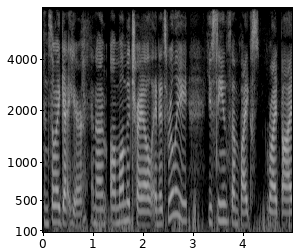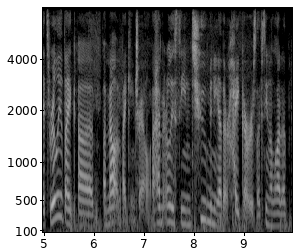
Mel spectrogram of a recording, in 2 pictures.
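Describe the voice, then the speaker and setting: A woman's voice: medium pitch, lively intonation, fairly quick. A woman telling a faith story in a casual vlog while hiking outdoors on a trail, with plenty of fillers like "like" and "you know.". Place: outdoors on a mountain biking trail. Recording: noisy outdoor recording with clicks.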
